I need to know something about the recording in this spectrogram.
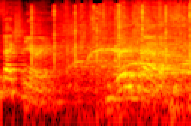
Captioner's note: audience clapping; audience cheering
